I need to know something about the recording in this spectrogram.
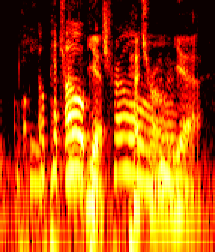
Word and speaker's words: Petron: But hers is spelled with the P-E-T. Petron.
